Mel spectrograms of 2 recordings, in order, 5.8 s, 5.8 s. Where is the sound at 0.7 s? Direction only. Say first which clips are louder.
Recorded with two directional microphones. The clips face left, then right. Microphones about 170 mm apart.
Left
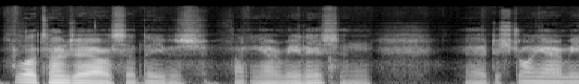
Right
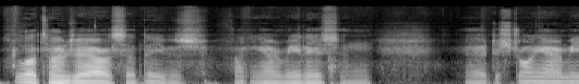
Left 1 dB; 65° left (ahead or behind).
